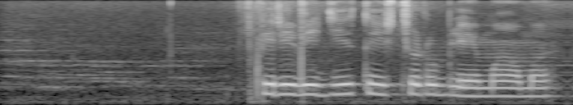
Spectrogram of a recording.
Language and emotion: Russian, neutral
